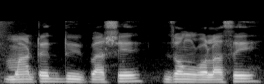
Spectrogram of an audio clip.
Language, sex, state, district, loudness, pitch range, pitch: Bengali, male, Tripura, South Tripura, -15 LUFS, 115-140 Hz, 120 Hz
